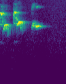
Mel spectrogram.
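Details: High, clear sogon notes from a lure track for caged birds: three loud, slightly descending whistled chirps in quick succession.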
